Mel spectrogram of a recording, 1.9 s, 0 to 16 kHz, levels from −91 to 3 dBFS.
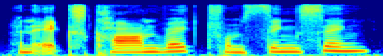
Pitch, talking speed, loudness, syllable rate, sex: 210 Hz, 190 wpm, -20 LUFS, 4.1 syllables/s, female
